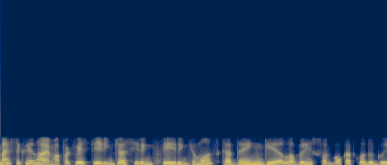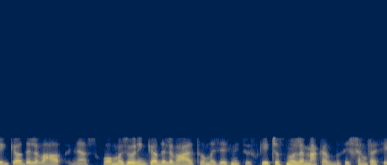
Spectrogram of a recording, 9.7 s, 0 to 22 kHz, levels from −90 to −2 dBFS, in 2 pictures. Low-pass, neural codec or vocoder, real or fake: 3.6 kHz; codec, 16 kHz, about 1 kbps, DyCAST, with the encoder's durations; fake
